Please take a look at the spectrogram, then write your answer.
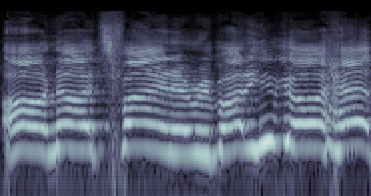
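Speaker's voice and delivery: very high, embarrassed, flustered yell. Retelling trying to get ahead of the humiliation in front of everyone, re-enacting yelling. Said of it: "I'm just yelling stuff".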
